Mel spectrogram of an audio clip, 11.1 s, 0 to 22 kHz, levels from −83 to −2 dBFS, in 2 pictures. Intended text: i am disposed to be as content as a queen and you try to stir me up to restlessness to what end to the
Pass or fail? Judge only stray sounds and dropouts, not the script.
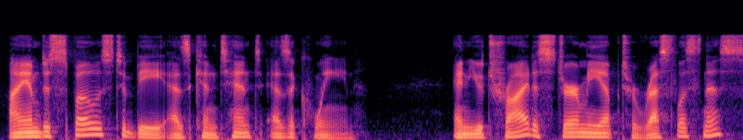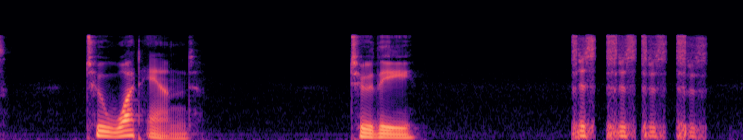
fail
